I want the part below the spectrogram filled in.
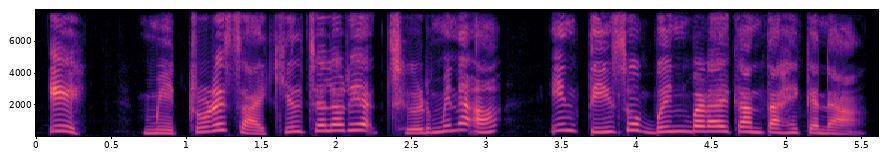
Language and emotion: Santali, surprised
